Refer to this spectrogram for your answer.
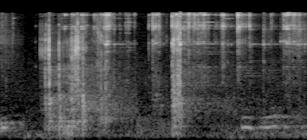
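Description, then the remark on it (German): A castle guide's bunch of keys, used to unlock and lock each door on a castle tour, jangles in irregular metallic bursts, bright clinking and rattling, with a faint low tone near the end. “Was man unbedingt braucht im Schloss bei einer Schlossführung sind Schlüssel.”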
